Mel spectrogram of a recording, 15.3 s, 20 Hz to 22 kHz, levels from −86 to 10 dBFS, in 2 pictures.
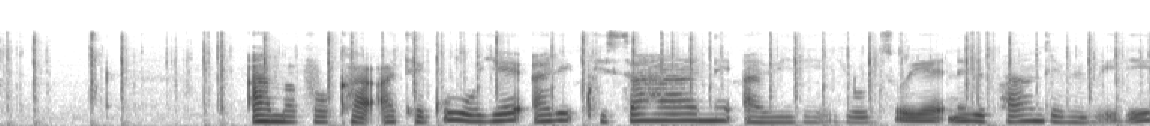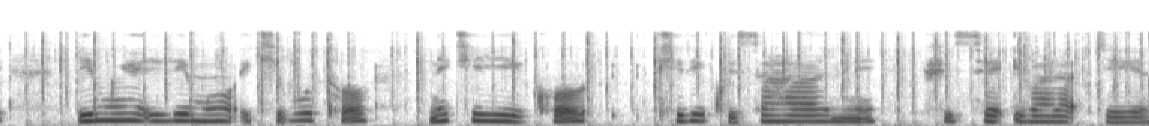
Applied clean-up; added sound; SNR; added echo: none; Typing; 18 dB; none.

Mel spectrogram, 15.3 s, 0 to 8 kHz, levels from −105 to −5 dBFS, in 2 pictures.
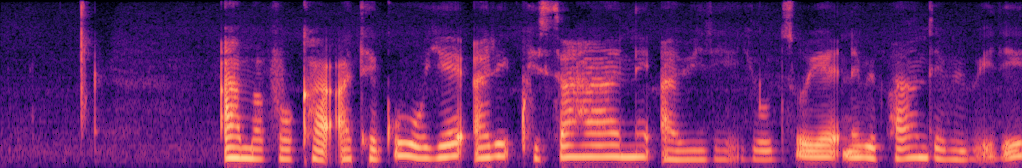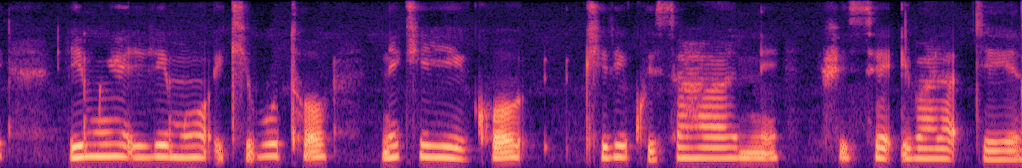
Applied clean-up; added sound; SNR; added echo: none; none; none; none.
